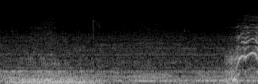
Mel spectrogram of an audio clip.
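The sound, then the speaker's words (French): A dense, steady low rumble fills the background, then one of two panicking horses, a white and a black, lets out a shrill, rising whinny near the end, loud, as the white horse is shot. “Les deux chevaux s'affolent.”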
